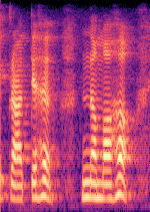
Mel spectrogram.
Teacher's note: विसर्ग का उच्चारण हल्के ह की भांति प्रतीत होता है, यह भी अनुस्वार की भांति स्वरों के बाद आता है।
